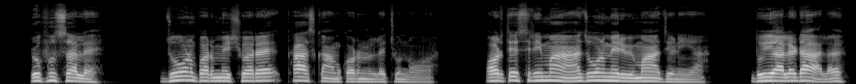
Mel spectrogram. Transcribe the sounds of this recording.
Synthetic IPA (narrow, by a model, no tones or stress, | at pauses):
ɾʊpʰʊsalɛ | d͡zʊɽ̃pɐɾmeːʃwəɾɛkʰaːskaːmkɔɾɽ̃alɛt͡ʃʊnɔaː | ɔɾt̪eːsɾimãːd͡zʊɽ̃meːɾibʱimãːãd͡zɪɽ̃iaː | d̪ʱʊjaːlɛɖʱaːl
